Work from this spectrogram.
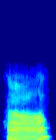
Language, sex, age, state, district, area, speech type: Gujarati, female, 45-60, Gujarat, Anand, urban, conversation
